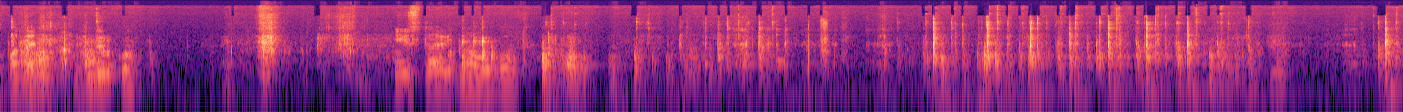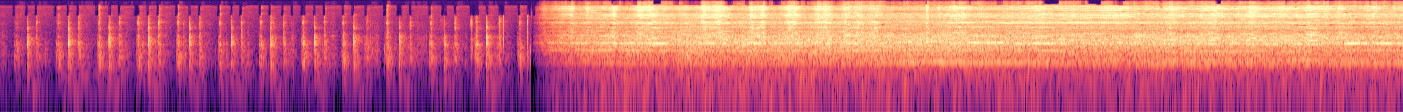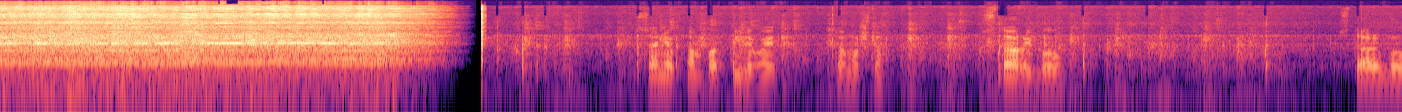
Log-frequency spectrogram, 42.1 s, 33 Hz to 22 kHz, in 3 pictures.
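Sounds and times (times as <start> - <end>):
rapid irregular clicking: 4.6 - 12.8, 13.5 - 19.4
angle grinder grinding: 19.3 - 32.9.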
